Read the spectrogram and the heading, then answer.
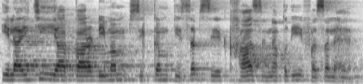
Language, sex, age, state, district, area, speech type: Urdu, male, 18-30, Uttar Pradesh, Siddharthnagar, rural, read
